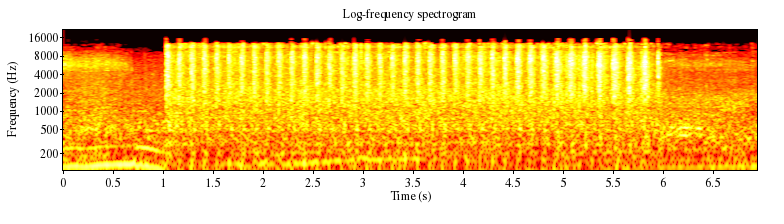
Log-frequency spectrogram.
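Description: A heavy machine gun fires in rapid, steady bursts.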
